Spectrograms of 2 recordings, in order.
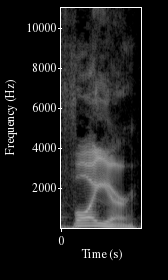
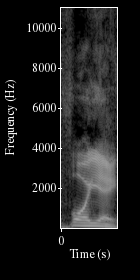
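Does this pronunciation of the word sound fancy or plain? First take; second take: plain; fancy. First: It is said in a plain, everyday way. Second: It is said in a fancy, refined way. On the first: The place is cheap. "if it's a really cheap one" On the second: The place is really nice. "If it's really nice"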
